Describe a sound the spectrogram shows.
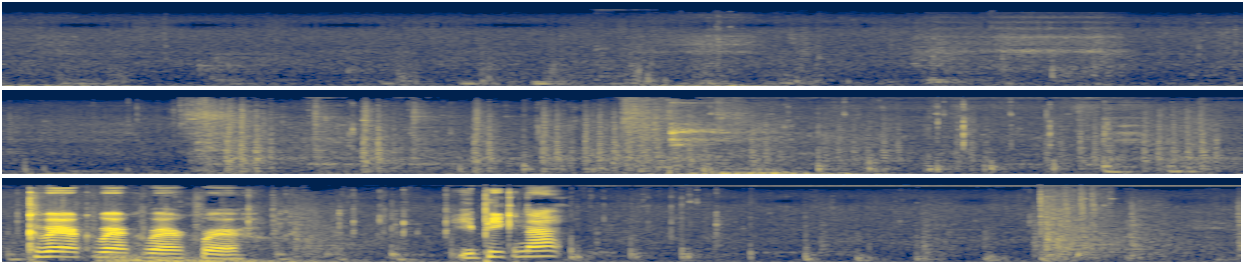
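Footsteps thud quickly on a hard floor and up stairs.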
